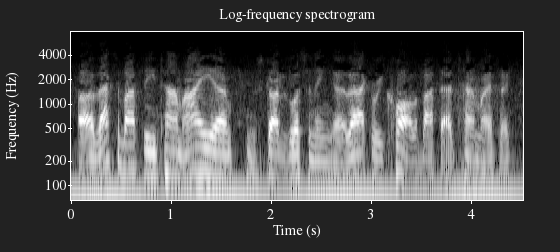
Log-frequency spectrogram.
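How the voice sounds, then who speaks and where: A man reminiscing casually as a radio panelist, with a hesitant, halting delivery. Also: mid-range voice. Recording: muffled phone-like vintage radio tape, noisy.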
